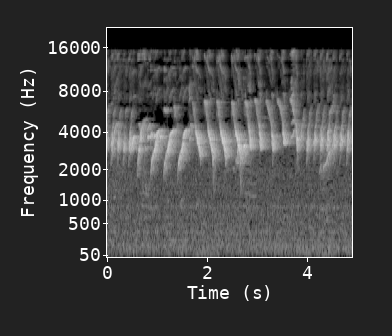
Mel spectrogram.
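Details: Rapid canary song of repeated high downward-sweeping notes running without pause, set against constant low background noise.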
